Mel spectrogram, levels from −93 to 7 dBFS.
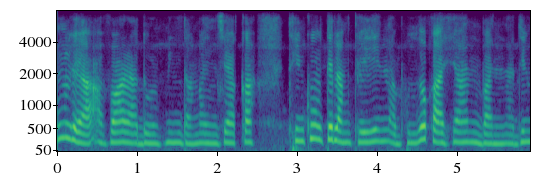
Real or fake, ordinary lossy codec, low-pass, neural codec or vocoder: fake; Opus, 16 kbps; 7.2 kHz; codec, 16 kHz, 8 kbps, FreqCodec, larger model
